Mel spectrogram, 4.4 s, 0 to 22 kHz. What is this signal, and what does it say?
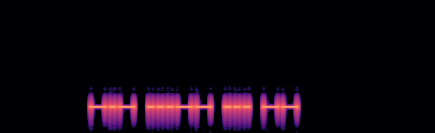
Morse code, heard as a keyed tone, about 25 wpm, 700 Hz. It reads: K3SM
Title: USA Call Signs - 4x Character Spacing - 25wpm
